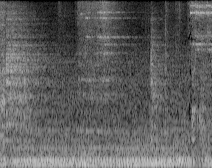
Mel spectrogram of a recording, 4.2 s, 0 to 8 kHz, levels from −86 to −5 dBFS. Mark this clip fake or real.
real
